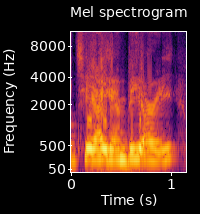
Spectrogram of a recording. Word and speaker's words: timbre: the timbre the word looks like timbre spell t-i-m-b-r-e but it's pronounced timbre and it's basically just the quality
